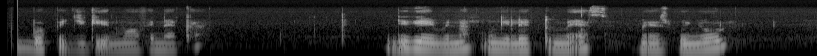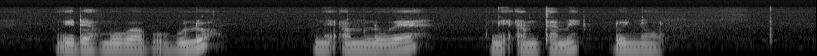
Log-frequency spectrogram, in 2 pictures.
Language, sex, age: Wolof, female, 18-24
